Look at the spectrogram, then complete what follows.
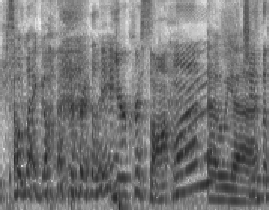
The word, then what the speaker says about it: croissant: what did you say I said croissant but it's croissant yeah but I was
